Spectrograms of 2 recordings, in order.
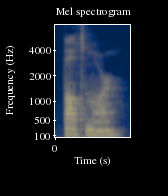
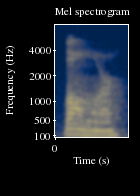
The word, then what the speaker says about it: Baltimore: But if you're from Baltimore, you might say it more like Balmore. Whoa! Balmore. They might drop the... Yeah, they dropped the T.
